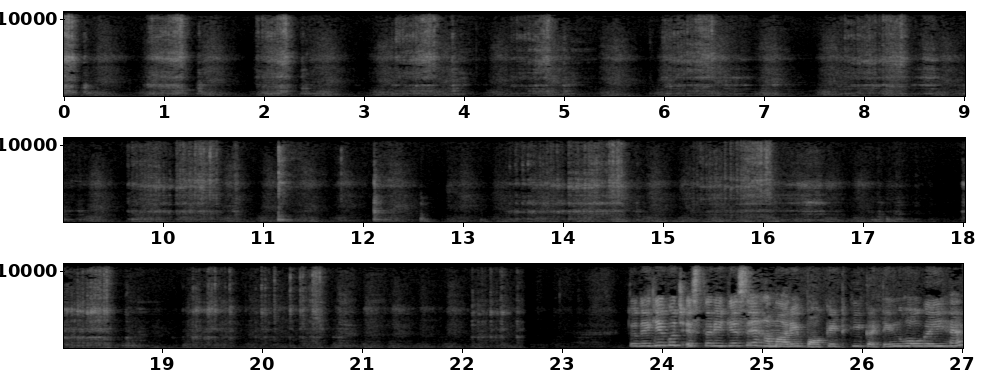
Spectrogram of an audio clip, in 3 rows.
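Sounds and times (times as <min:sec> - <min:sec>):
scissors snipping fabric: 0:00.8 - 0:01.3, 0:01.9 - 0:02.5, 0:03.2 - 0:05.2, 0:05.9 - 0:11.3.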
